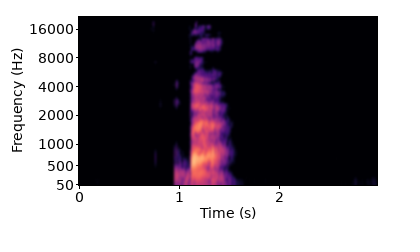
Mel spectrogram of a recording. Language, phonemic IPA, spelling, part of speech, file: Odia, /ba/, ବା, conjunction, Or-ବା.oga
- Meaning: or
